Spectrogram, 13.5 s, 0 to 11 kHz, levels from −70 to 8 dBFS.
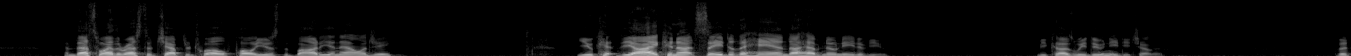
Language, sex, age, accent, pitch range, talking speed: English, male, 40-59, American, 140-205 Hz, 145 wpm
